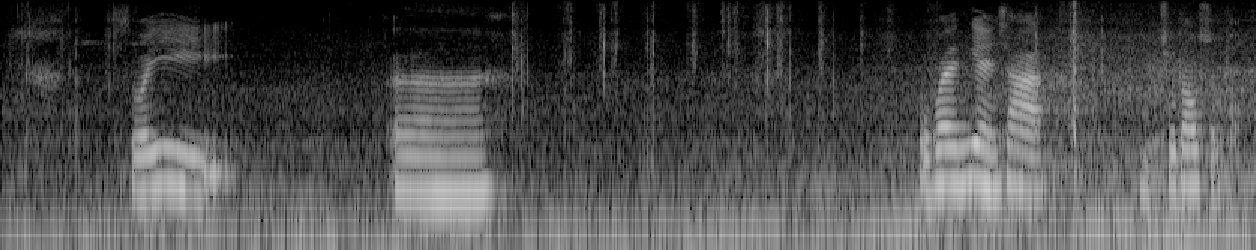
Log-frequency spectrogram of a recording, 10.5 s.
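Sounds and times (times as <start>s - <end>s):
low steady hum: 0.0s - 10.4s
deck of oracle cards being shuffled: 0.3s - 1.1s, 3.9s - 7.8s, 8.7s - 9.3s
speech: 1.1s - 2.0s, 3.2s - 4.2s, 7.6s - 8.8s, 9.5s - 10.4s.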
